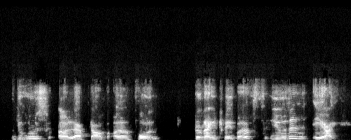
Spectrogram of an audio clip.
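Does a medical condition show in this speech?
Yes: encephalitis.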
